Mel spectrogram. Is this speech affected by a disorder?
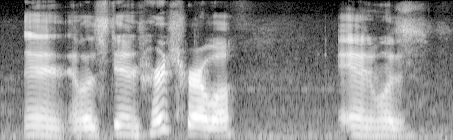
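Yes: cerebral palsy; speaks differently.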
